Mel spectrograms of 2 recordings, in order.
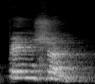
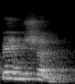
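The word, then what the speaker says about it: pension: आपल्याला काय भेटत असतं पेन्शन आहे ना तर बघा या एस नंतर आय ओ एन आलेला आहे आय ओ एन म्हणून या एस चा उच्चार काय होतो श होतो अजून बघा टेन्शन आपल्याला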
